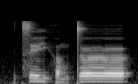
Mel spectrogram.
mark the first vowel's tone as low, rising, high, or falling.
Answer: high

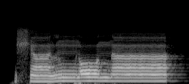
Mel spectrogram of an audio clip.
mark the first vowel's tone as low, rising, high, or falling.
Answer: low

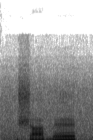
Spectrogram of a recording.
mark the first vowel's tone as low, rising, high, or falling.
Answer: low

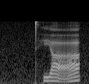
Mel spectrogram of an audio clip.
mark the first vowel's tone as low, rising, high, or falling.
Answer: low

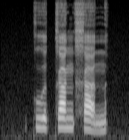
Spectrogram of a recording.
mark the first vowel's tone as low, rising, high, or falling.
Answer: low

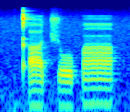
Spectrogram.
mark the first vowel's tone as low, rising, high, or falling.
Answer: low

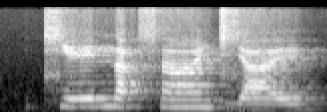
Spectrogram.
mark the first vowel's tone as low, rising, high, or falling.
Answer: high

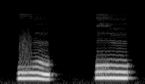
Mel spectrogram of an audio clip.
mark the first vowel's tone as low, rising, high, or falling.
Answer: falling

